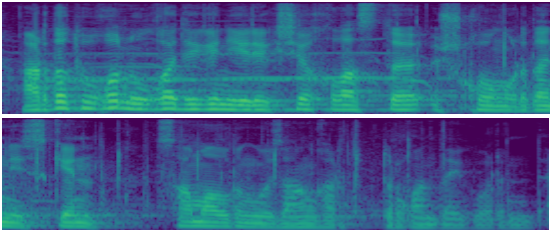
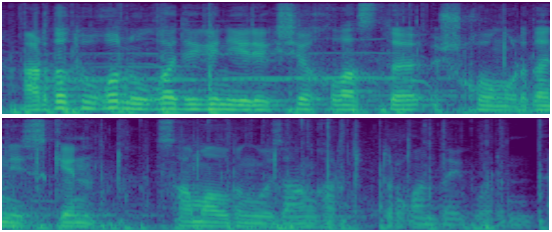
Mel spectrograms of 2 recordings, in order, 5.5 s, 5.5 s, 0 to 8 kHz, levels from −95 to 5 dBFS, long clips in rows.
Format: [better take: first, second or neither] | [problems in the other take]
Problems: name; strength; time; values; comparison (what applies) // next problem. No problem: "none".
first | background sound (Computer keyboard); 10 dB below the speech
